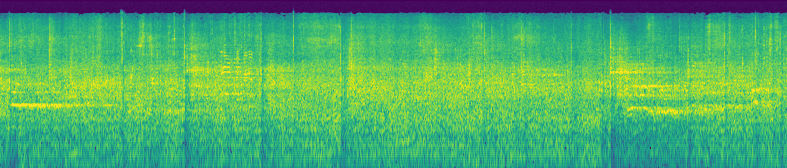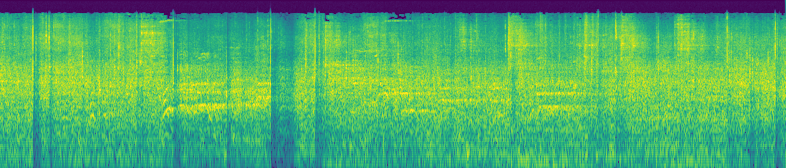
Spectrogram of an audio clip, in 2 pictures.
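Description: Ice hockey game sound from the stands: skate blades scraping and carving on the ice, with sticks and puck clacking now and then and occasional shouted voices.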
